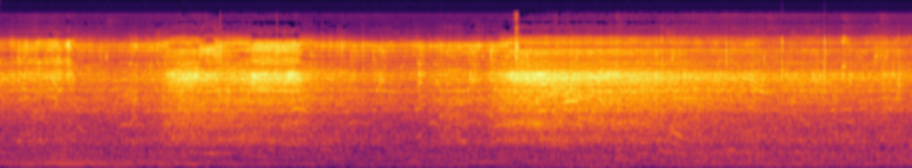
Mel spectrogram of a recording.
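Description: A crowd cheers and roars, swelling loudly at times.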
